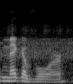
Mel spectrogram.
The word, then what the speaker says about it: Megavore: I said Megavore. I don't know, did I say it kind of weirdly? It's Mega and then Vor.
